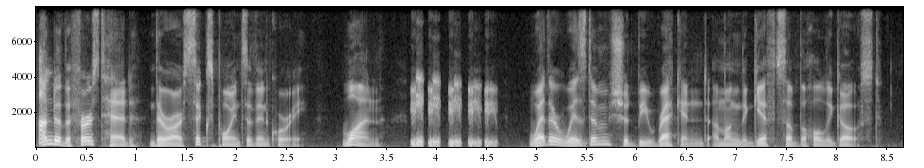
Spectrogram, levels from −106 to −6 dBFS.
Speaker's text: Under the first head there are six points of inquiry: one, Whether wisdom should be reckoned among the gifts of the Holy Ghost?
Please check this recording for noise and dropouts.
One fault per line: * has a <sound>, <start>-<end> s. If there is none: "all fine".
* has a laugh, 3.7-4.6 s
